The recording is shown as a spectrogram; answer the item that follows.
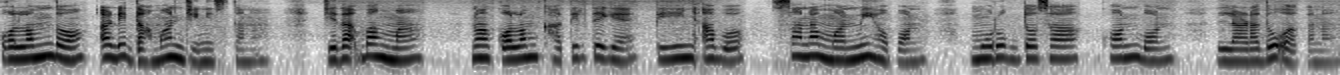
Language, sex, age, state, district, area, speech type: Santali, female, 18-30, West Bengal, Bankura, rural, spontaneous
